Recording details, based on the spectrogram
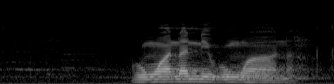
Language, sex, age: Tsonga, male, 21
